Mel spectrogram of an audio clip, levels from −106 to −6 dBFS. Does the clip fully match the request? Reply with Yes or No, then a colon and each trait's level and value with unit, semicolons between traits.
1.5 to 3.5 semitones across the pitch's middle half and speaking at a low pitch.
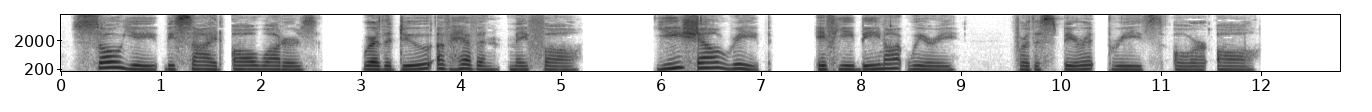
No: narrow, 2.4 semitones; medium, 185 Hz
